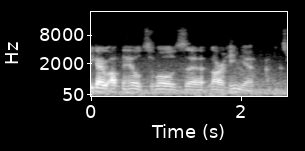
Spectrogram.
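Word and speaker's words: Laranjinha: I mean, when you go up the hill towards Larina, that's how it's pronounced, the uphill section before you go towards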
